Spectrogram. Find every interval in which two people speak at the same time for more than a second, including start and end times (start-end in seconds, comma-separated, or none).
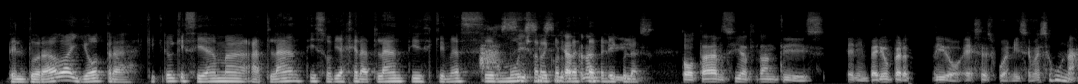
4.8-6.4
